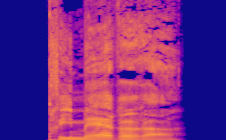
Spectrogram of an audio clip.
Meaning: inflection of primär: 1. strong/mixed nominative masculine singular comparative degree 2. strong genitive/dative feminine singular comparative degree 3. strong genitive plural comparative degree
- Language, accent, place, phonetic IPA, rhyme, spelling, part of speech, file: German, Germany, Berlin, [pʁiˈmɛːʁəʁɐ], -ɛːʁəʁɐ, primärerer, adjective, De-primärerer.ogg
